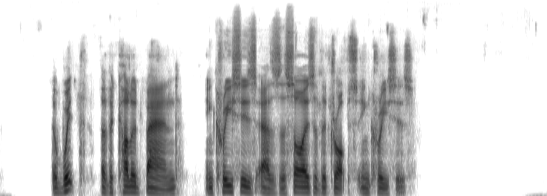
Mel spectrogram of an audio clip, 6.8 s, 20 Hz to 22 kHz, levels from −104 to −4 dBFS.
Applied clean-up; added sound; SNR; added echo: neural mask model Resemble Enhance denoiser.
